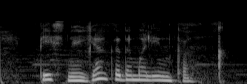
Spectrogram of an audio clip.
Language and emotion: Russian, positive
